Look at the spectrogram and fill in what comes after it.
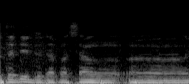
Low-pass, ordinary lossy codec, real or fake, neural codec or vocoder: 7.2 kHz; MP3, 48 kbps; real; none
